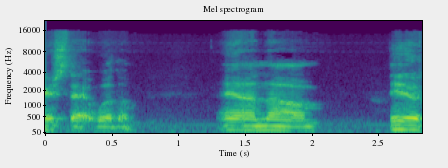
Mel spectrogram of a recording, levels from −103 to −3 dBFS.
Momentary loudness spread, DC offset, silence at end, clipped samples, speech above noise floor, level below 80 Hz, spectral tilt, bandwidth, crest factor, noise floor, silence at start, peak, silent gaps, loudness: 14 LU; under 0.1%; 0 s; under 0.1%; 31 dB; -56 dBFS; -4.5 dB/octave; 16.5 kHz; 16 dB; -56 dBFS; 0 s; -10 dBFS; none; -26 LUFS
